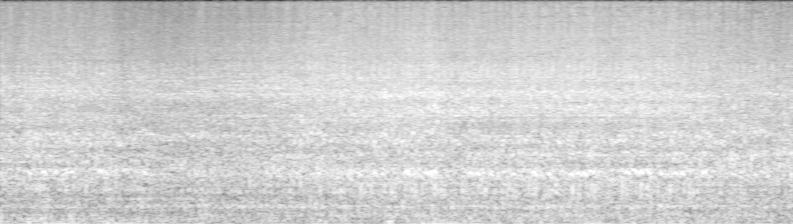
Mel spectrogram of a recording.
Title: Bruit moteur PAN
